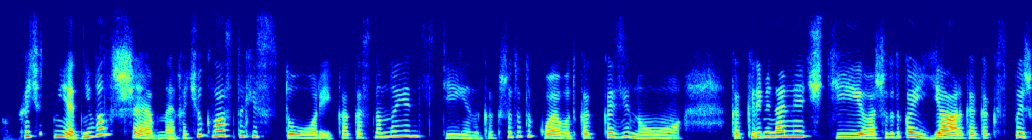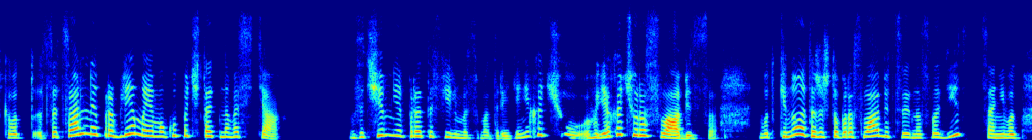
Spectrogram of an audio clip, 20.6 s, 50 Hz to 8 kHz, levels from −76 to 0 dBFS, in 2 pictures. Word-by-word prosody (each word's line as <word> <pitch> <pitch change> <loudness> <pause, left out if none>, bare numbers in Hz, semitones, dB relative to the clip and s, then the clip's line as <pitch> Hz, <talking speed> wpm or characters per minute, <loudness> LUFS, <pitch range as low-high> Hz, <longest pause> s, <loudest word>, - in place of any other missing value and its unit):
Хочу 280 +8 +1
т 425 - -44
нет, 200 - +5
не 235 - +4
волшебное, 185 - +1
хочу 195 - -3
классных 300 -2 +2
историй, 195 - -2
как 195 +3 -6
"Основной 240 +7 -3
инстинкт", 195 - -6
как 175 0 -12
что-то 255 +2 -6
такое 275 -10 +1
вот, 160 -3 -3
как 205 +1 -4
"Казино", 185 -8 -1 0.5
как 205 0 -3
"Криминальное 265 +4 +3
чтиво", 215 -8 0
что-то 225 +4 -6
такое 255 +2 +4
яркое, 195 -2 +5
как 200 +1 -7
вспышка 250 -5 -5
вот. 195 -1 -3 0.3
Социальные 335 - +2
проблемы 340 - +1
я 290 - +3
могу 265 +3 -2
почитать 285 -2 -1
в - - -8
новостях. 250 +1 -3 0.7
Зачем 235 - -1
мне 320 -2 -4
про 275 0 +1
это 270 0 -5
фильмы 230 -8 -5
смотреть? 160 -3 -9
Я 190 - -6
не 250 +6 -5
хочу, 275 - -5
я 215 +5 +3
хочу 365 +1 +1
расслабиться. 180 - +4 0.4
Вот 210 +1 -6
кино- 305 +11 +3
это 280 -7 +3
же 245 - 0
чтобы 250 0 0
расслабиться 265 -1 +1
и - - -2
насладиться, 220 - -3 0.2
а 205 - -1
не 195 0 -1
вот 195 0 0
240 Hz, 165 wpm, -24 LUFS, 195-280 Hz, 0.7 s, нет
